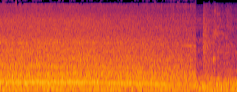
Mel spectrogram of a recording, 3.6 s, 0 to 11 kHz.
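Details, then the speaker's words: Audi TT Mk1 cooling fans forced on by bridging the thermal switch: steady whooshing fan roar at high speed with the relay clicking in, hum sinking to low speed, which is not relay controlled; fans and relay work normally, thermal switch faulty. "and then this is the low speed you can hear that it's not relay controlled go back to the high speed and you can hear that relay kicking in"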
